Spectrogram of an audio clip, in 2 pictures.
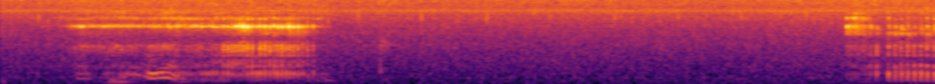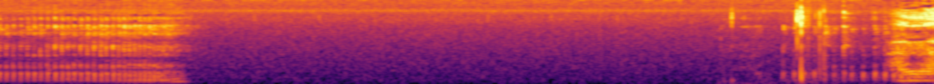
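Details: Adult man asleep, who also talks in his sleep: two loud, grating, squeaky teeth-grinding bursts of about a second each, likened to blackboard scraping. Sleep bruxism (teeth grinding).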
